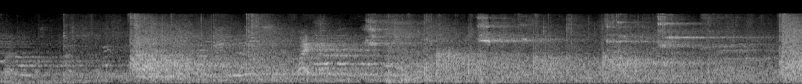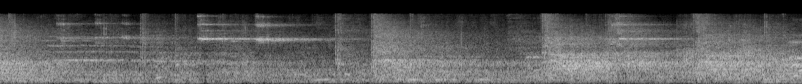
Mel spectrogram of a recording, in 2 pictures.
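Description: Badminton play in a large hall: sharp racket strikes on the shuttlecock at irregular intervals, with short high squeaks of court shoes on the floor, all echoing. Players' voices come between the shots.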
